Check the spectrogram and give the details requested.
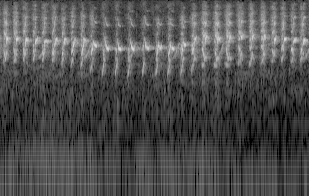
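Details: White-rumped shama singing hard, used as a trigger for other shamas: one continuous fast pulsing trill, high and even, repeated about seven times a second for three seconds.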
